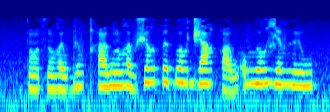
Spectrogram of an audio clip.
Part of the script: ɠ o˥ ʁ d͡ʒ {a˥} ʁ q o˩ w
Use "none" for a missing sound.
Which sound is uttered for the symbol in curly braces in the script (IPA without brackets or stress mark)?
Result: a˥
